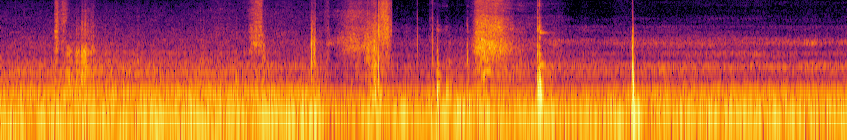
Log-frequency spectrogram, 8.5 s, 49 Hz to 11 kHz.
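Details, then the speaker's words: 2019 Hyundai Kona Electric cabin blower after cleaning and oiling the squeaky fan motor shaft: steady low whoosh and faint hum, no squeak or screech. "Nice and quiet. We did it."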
